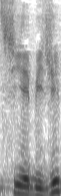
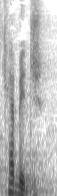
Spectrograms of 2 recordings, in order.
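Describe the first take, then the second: First: It is spelled out letter by letter. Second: It is said as one word, cabbage. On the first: The speaker calls it wrong. "si vous dites CABG, personne ne vous comprendra" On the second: The speaker calls it right. "ça se prononce cabbage"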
